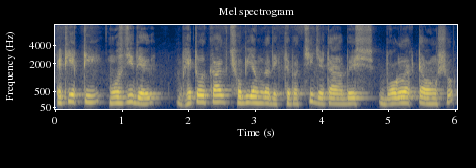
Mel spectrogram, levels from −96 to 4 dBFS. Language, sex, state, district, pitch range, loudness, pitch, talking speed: Bengali, male, West Bengal, Kolkata, 140-175 Hz, -17 LUFS, 150 Hz, 130 wpm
